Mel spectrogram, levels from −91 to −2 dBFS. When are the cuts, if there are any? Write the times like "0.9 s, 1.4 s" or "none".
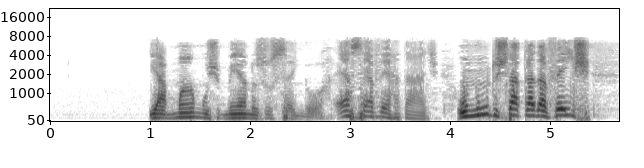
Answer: none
